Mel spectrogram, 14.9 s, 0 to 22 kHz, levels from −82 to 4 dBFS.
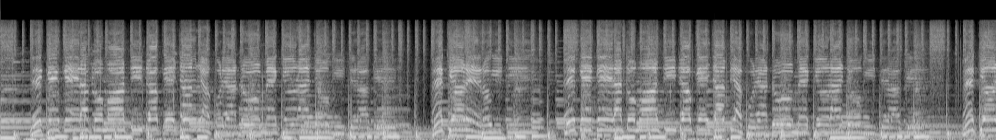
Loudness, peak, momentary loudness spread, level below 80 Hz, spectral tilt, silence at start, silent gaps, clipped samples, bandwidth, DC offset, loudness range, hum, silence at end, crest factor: -13 LUFS; 0 dBFS; 6 LU; -22 dBFS; -4 dB/octave; 0 s; none; under 0.1%; 12.5 kHz; under 0.1%; 2 LU; none; 0 s; 14 dB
